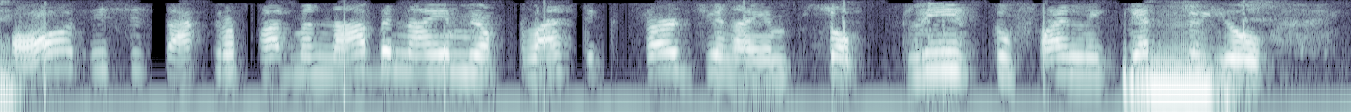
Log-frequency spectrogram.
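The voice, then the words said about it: Comedic put-on foreign accent. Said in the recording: “About your accent.”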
